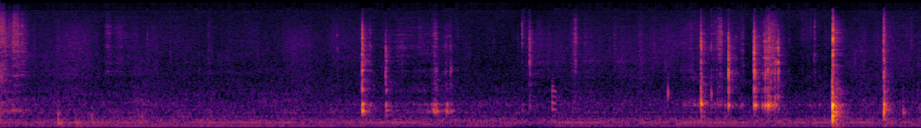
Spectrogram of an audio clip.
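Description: Dough balls for a soft marshmallow white chocolate bread are set into a metal baking tin, giving sparse light knocks and clinks with a sharper clatter near the end over a quiet background.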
